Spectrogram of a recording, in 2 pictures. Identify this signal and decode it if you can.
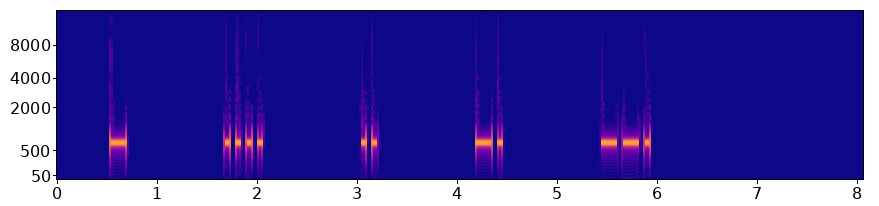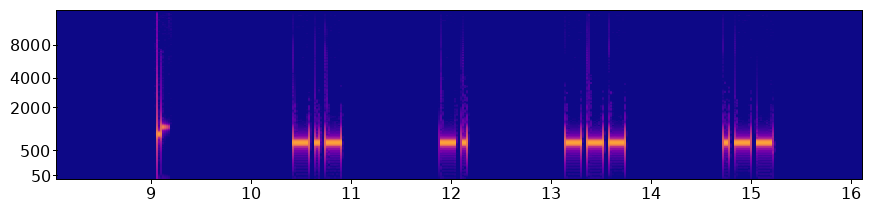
Morse code, heard as a keyed tone, about 22 wpm, spaced as for 8 wpm, 700 Hz. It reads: THING KNOW
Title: 6x Character Spacing - Top 100 Words - 22wpm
